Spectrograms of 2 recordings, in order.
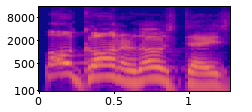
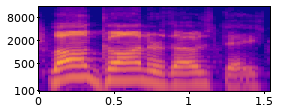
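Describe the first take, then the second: First: Said in the usual way. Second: LONG GONE said slowly and louder; emphatic slow repeat. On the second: Shown as a demonstration. Host repeating his verdict to listeners, slowly and louder. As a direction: lean on "Long gone are those days." with weight.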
